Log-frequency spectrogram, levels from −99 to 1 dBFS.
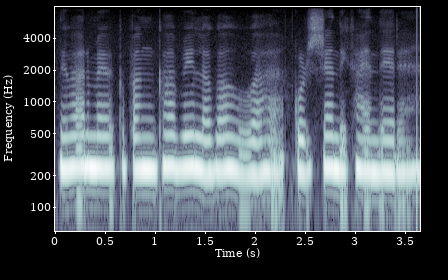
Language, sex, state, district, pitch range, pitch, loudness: Hindi, female, Jharkhand, Palamu, 220-235 Hz, 230 Hz, -11 LUFS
